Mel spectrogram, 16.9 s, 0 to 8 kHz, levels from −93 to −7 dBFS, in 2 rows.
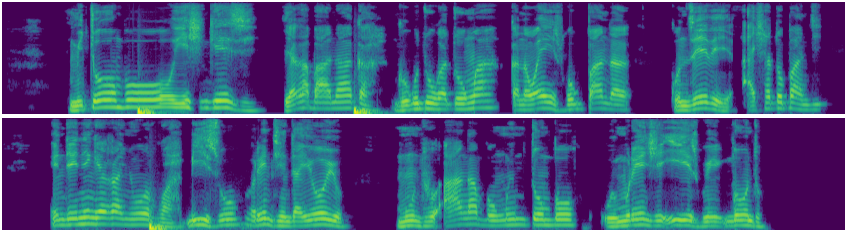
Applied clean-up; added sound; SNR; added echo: none; Bass drum; 3 dB; none.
